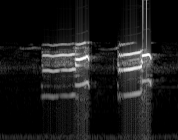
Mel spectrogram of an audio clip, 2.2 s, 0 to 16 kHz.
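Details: Bald eagle at a nest in rural southwest Florida, nest-camera recording from 25 February 2024 at 16:15: two loud, piercing, drawn-out whistled notes with rich overtones, each about half a second, separated by a short pause.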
